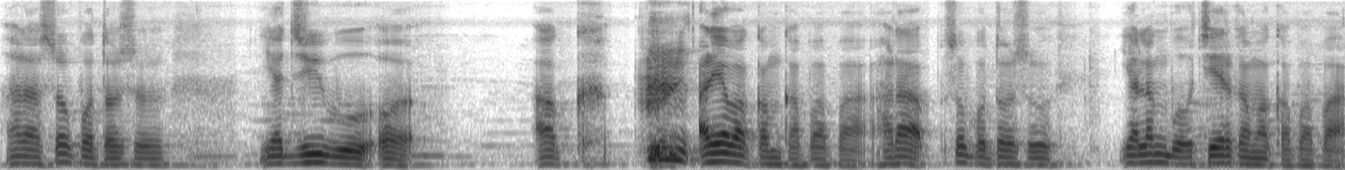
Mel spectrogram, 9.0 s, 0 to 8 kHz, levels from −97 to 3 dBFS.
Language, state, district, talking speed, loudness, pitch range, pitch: Nyishi, Arunachal Pradesh, Papum Pare, 120 wpm, -20 LUFS, 110-130 Hz, 120 Hz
